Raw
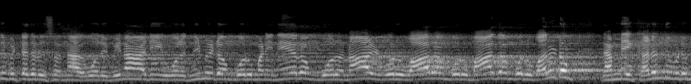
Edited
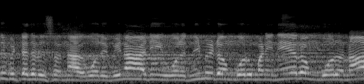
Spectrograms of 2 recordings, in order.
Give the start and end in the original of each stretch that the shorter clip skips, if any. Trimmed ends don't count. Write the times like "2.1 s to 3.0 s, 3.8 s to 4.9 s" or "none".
none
